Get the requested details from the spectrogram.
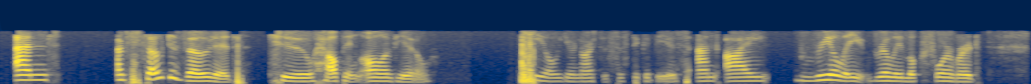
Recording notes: This is a call in show.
